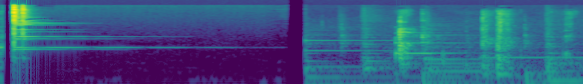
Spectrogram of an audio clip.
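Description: Two drinking glasses, one of beer and one of All-Free non-alcoholic beer, clink once in a toast, a bright ringing ding that fades slowly over about a second and a half, followed by a pause and then busier, muddled sounds.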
